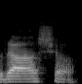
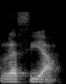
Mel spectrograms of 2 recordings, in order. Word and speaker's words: Russia: बोलते हैं हिंदी में इंग्लिश में गलत प्रोनाउंस करते हैं the correct pronunciation is रशिया रशिया या perfect रशिया okay it इज नॉट रसिया रसिया तो बनता है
